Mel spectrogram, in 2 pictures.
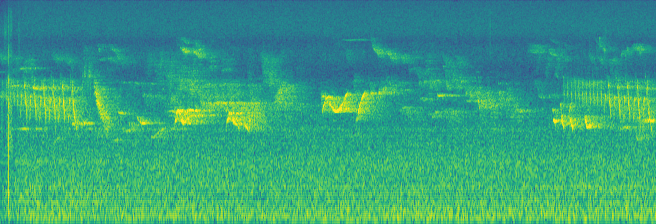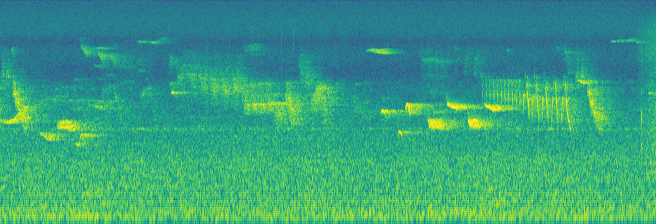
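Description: Woodland birdsong: several small birds singing at once, with quick trills and short whistled phrases, over a faint steady hiss.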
